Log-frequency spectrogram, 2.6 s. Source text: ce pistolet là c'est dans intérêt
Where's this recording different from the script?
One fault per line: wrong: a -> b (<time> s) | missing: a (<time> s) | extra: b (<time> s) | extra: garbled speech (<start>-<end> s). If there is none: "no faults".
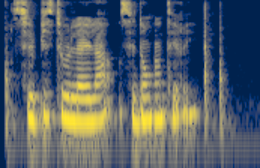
no faults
